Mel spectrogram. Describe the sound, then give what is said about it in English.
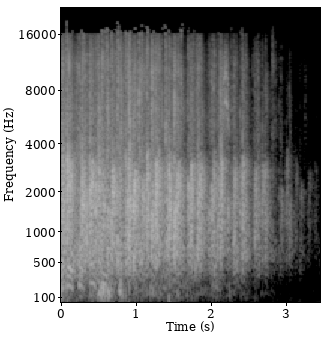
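A crowd applauds to thank two members of Congress, with dense, steady clapping that stays strong for a few seconds, then thins out and fades away toward the end. “So please join me in thanking two very wonderful members of Congress.”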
